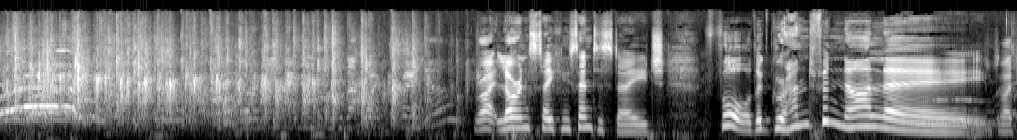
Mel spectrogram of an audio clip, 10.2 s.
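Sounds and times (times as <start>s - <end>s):
audience applause: 0.0s - 4.8s
speech: 4.8s - 10.1s.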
